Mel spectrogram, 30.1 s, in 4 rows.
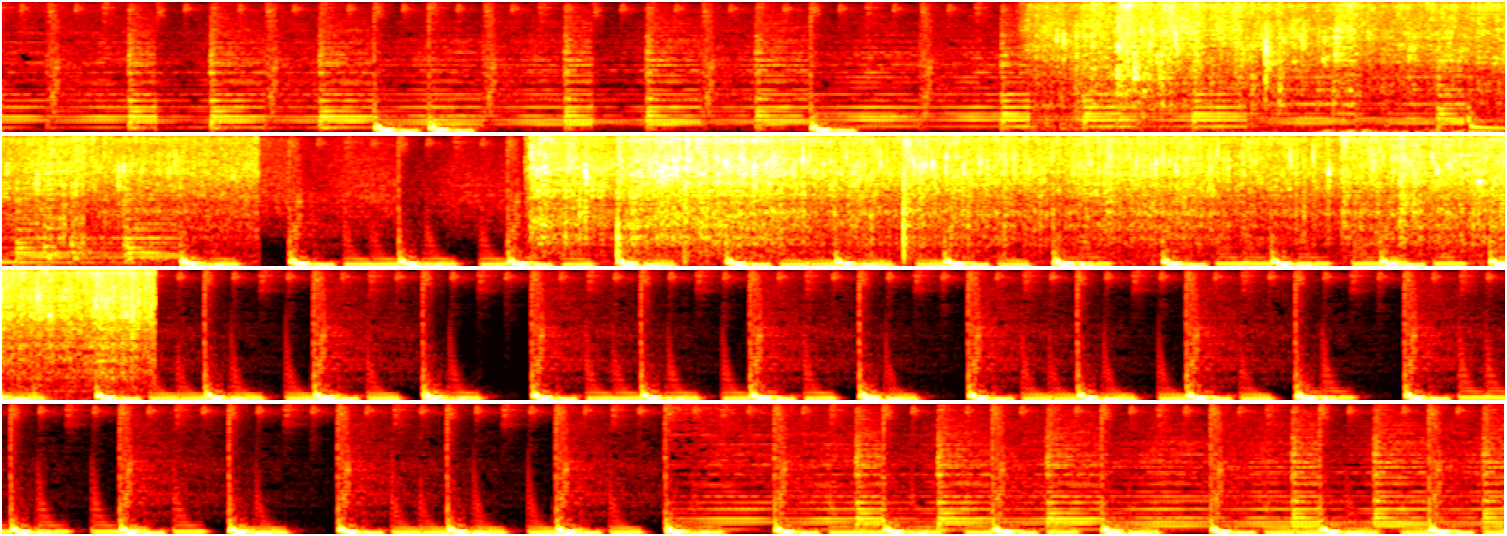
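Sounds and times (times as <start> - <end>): food sizzling in frying pan: 5.1 - 9.5, 10.1 - 15.8.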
